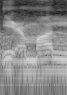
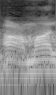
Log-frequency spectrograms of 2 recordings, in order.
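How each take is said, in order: First: The word begins with a short 'i' vowel. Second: The word begins with a long 'aa' vowel. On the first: The speaker calls it wrong. "इमाल नहीं है" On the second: The speaker calls it right. "आमाल है वो"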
